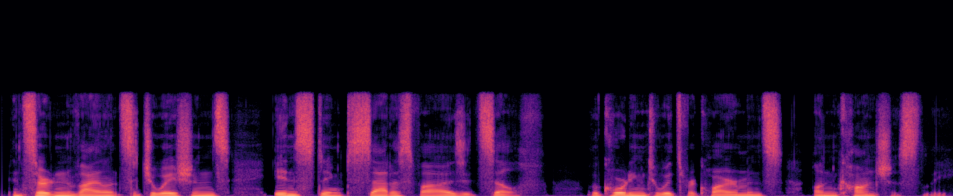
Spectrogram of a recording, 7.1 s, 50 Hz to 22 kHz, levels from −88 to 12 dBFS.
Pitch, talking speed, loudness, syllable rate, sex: 135 Hz, 100 wpm, -18 LUFS, 4.5 syllables/s, male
